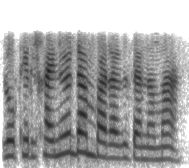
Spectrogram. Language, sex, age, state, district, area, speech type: Bodo, female, 18-30, Assam, Chirang, rural, conversation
